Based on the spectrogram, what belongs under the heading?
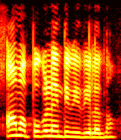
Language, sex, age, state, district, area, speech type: Tamil, female, 18-30, Tamil Nadu, Erode, rural, spontaneous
